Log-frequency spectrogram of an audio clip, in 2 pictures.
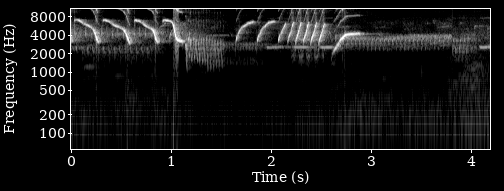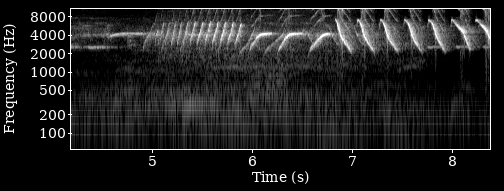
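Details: Long chirping canary song used as a tutor for other birds: fast slurred notes and trills, a sustained steady whistle mid-phrase, then a bright run of repeated sweeping chirps with faint background rustle.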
